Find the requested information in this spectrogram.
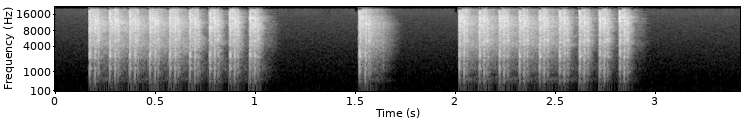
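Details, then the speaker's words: Chiropractic adjusting instrument (adjuster gun) delivering rapid bursts of sharp mechanical clicks, about 200 a minute, to the right knee of a patient with L3–S1 disc bulges and knee pain, freeing a stuck patella and activating marma points. "అందుకని మనం ఈ adjuster gun తోటి మనం ఇప్పుడు adjust చేద్దాం. ఈ ఈ మర్మ పాయింట్లు కూడా మనం ఈ గన్ తోటి యక్టివేట్ చేస్తాం అన్నమాట"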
